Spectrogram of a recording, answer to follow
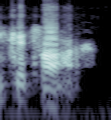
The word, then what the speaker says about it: Qatar: We can just say Qatar. It's like guitar.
